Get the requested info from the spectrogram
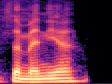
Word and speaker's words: Semenya: Semenya.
